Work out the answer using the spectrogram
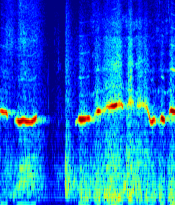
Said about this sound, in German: Oh, wer pfeift gerade? Ich. Du.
